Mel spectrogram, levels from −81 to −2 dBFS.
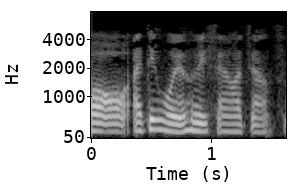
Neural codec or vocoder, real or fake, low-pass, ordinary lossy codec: none; real; 7.2 kHz; MP3, 24 kbps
